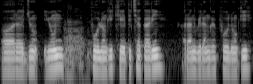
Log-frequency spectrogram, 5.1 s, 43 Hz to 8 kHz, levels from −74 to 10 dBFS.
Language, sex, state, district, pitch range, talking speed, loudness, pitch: Garhwali, male, Uttarakhand, Uttarkashi, 105-115 Hz, 155 wpm, -17 LUFS, 110 Hz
